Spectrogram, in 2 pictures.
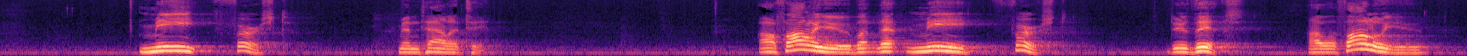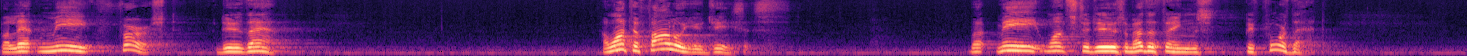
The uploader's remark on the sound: Downtown Church Of Christ Audio Sermon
